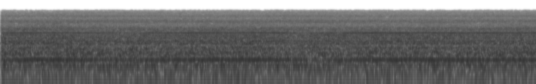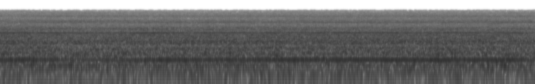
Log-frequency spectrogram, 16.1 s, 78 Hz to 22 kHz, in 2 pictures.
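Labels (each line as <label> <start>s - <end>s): A vacuum cleaner is constantly running on the floors. 0.1s - 16.0s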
